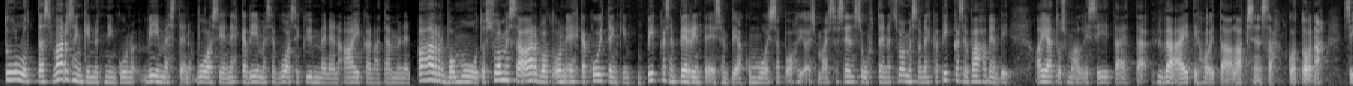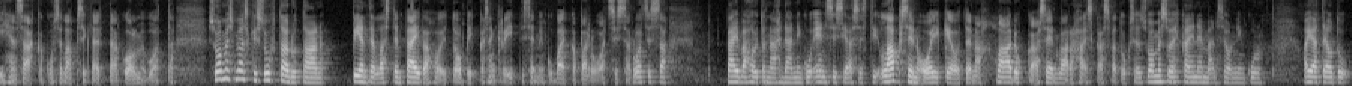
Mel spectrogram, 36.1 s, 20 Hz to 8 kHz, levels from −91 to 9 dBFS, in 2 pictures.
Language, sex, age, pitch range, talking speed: Finnish, female, 20-39, 170-200 Hz, 130 wpm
